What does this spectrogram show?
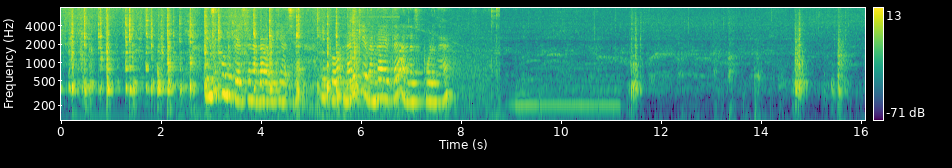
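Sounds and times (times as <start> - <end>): metal spoon scraping a pot: 0.0 - 6.6
onions sizzling in ghee: 0.0 - 16.0.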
